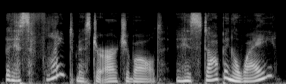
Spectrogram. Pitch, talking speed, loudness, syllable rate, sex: 180 Hz, 190 wpm, -17 LUFS, 5.5 syllables/s, female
